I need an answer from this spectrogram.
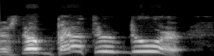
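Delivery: put-on very high, loud shouting. Retelling yelling back at the man: retelling own yell. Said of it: "me and this guy are yelling at each other".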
